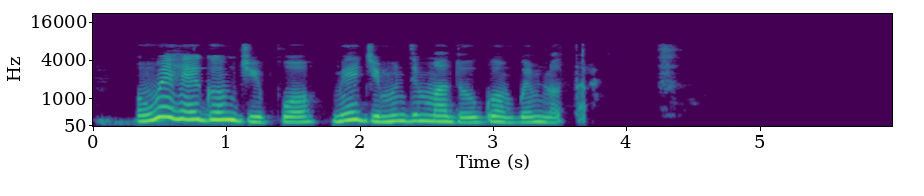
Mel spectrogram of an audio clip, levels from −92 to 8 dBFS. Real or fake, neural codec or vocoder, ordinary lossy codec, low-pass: real; none; none; 7.2 kHz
